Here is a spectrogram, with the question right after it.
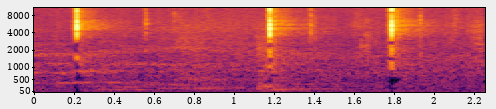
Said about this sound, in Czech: Máte nůžky?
